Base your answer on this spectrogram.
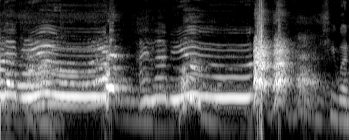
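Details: Huskies in a house full of huskies howling together, long sustained wavering tones that bend up and down in several overlapping voices, with a human voice talking over them and a brief noisy burst near the end.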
